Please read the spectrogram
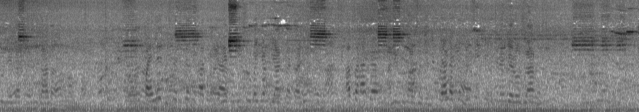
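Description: A man talking over a steady low rumble of road traffic, with several short vehicle horn toots scattered through.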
